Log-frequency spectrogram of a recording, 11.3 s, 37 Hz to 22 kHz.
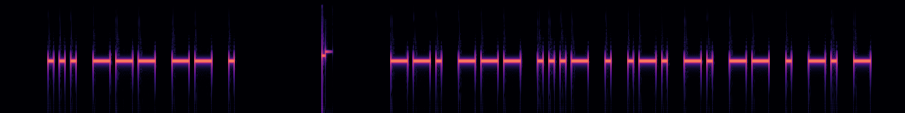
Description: Morse code, heard as a keyed tone, about 17 wpm, 700 Hz. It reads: SOME GOVERNMENT
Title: Sets of 2 Words - New Word Drill - 17wpm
